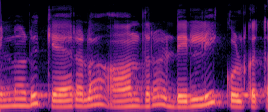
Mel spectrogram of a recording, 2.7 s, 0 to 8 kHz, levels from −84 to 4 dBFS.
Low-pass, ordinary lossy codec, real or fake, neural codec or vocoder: 7.2 kHz; none; real; none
